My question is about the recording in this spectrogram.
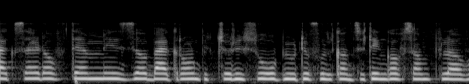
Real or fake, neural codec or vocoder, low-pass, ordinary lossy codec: real; none; 7.2 kHz; none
